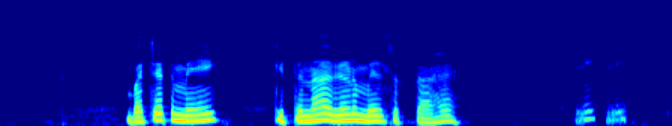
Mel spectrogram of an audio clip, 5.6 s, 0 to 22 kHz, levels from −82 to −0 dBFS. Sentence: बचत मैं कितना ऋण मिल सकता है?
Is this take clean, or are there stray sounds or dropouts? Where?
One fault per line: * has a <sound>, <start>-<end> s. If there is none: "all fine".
* has a laugh, 4.8-5.2 s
